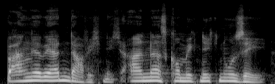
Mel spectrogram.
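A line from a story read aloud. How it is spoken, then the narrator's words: Muttering to himself. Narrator (German): sagte er vor sich hin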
